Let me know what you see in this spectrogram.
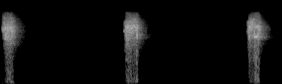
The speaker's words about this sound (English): Before this was available, we'd use the spray cans of air that you clean off your computer keyboard with. Okay, but this is now designed as a sound interrupt for dogs or cats, called a pet corrector. So that's another option.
